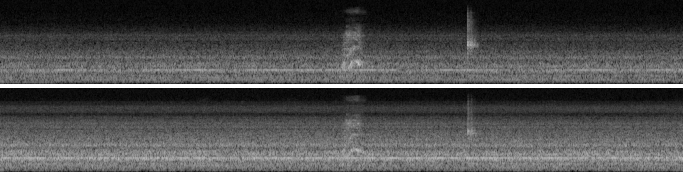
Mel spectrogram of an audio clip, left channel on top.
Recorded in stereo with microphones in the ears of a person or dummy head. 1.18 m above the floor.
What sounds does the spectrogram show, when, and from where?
3.4 s a zipper: 5° right (ahead or behind), 6 m
4.7 s a finger snap: 30° left (ahead or behind), 4 m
